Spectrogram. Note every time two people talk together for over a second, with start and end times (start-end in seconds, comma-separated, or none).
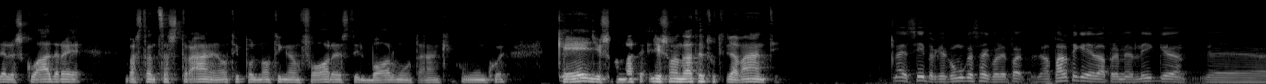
none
